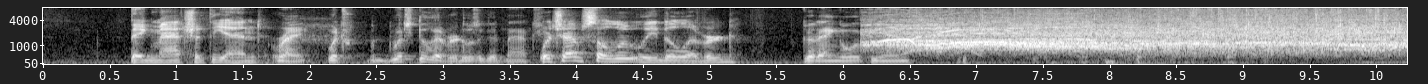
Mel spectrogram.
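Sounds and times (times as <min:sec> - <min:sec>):
speech: 0:00.7 - 0:07.0
soundboard crowd cheering effect: 0:06.2 - 0:10.2.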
